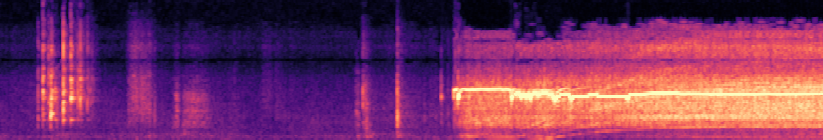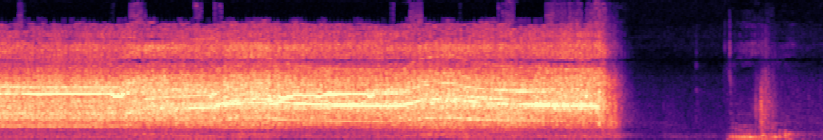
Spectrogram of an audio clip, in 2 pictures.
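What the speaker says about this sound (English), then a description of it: "I don't want to drill all the way through." A power drill runs steadily for about five seconds, loud and close, boring into a Lexus IS F steering wheel during a carbon-fiber wheel install, with brief handling noises before it starts and after it stops.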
